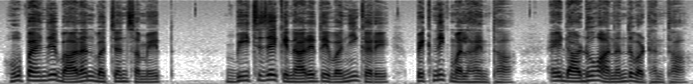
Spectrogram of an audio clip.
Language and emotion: Sindhi, neutral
